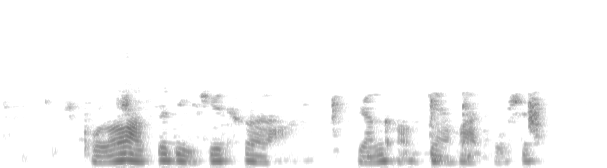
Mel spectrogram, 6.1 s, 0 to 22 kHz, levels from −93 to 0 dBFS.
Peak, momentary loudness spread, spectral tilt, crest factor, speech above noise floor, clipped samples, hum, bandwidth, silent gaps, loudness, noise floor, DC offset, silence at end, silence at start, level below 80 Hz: -30 dBFS; 16 LU; -8.5 dB/octave; 24 dB; 30 dB; under 0.1%; none; 7.2 kHz; none; -52 LUFS; -84 dBFS; under 0.1%; 0.65 s; 0.65 s; under -90 dBFS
